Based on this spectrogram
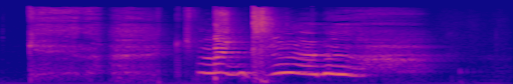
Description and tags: Sneeze held but it escaped (tried to sing but sneezed instead)
I tried to sing but sneezed instead. It's one of those sneezes you try to hold.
